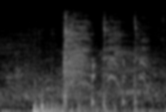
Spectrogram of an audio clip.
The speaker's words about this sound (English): Well, we'll see how this holds up. Uh, this cough just showed up out of nowhere. Don't expect any play by play out of me.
